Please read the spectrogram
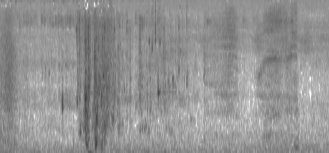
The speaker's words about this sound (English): Look at there, the eastern part. There is a narrow stream of water which is flowing from the ceiling, pouring into a pool at the cave's foot.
